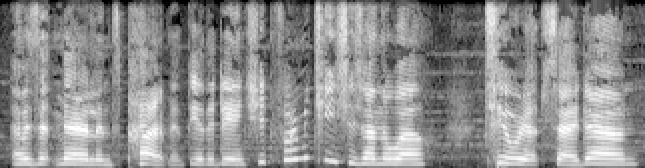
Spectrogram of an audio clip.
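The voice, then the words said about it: Imitates another person's voice. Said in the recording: “doing a Truman Capote impression ... he sounds like him”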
